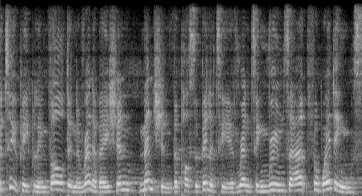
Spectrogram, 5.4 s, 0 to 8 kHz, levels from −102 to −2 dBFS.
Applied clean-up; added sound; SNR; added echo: none; none; none; reverberation time 0.2 s.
